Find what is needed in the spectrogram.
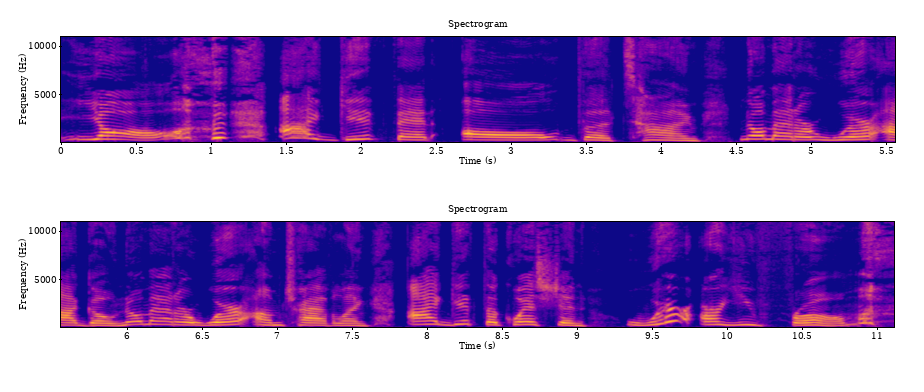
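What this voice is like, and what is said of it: Southern US accent. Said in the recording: “Southern Belle behind the mic with such a distinctive accent? ... I am from Atlanta, Georgia. Can you tell? I am a true Southern Belle”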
